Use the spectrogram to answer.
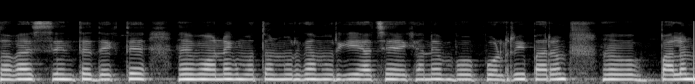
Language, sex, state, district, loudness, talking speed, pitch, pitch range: Bengali, female, West Bengal, Purulia, -14 LUFS, 140 wpm, 235 Hz, 230-240 Hz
